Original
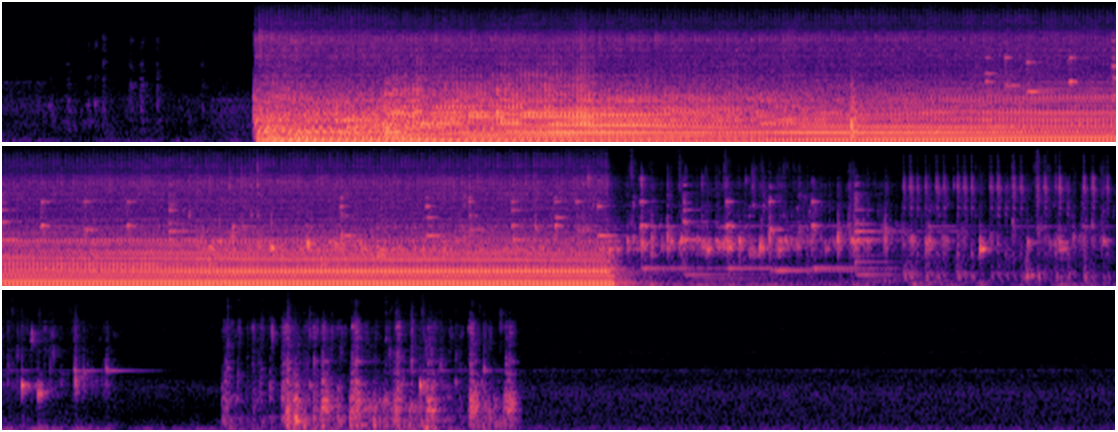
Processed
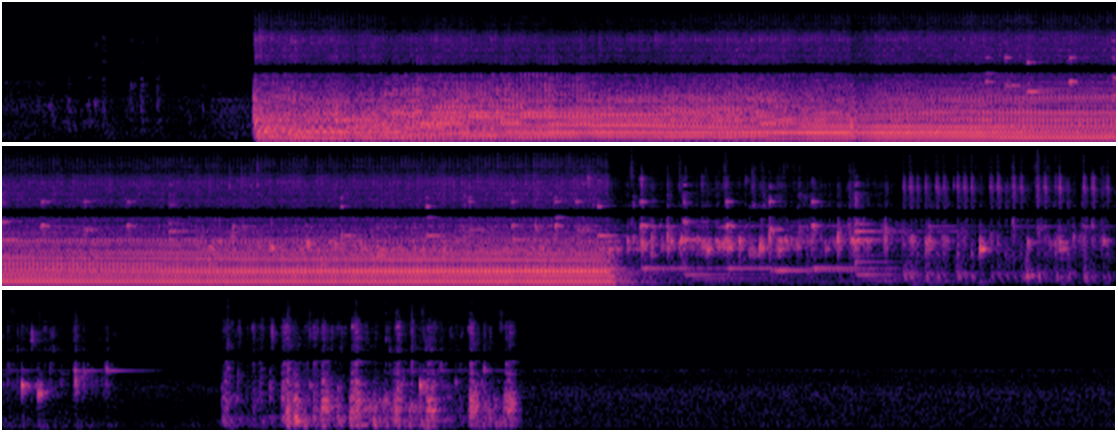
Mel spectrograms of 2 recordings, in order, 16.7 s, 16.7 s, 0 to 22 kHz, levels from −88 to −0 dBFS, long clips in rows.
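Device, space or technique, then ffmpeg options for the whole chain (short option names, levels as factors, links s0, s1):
PA system with an anti-feedback notch: -af "highpass=f=140:w=0.5412,highpass=f=140:w=1.3066,asuperstop=centerf=3100:order=12:qfactor=3.1,alimiter=limit=0.0891:level=0:latency=1:release=222,volume=0.562"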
